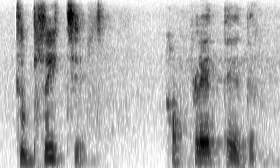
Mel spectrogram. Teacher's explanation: So after a T, the past tense sounds like tid.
